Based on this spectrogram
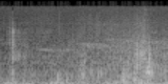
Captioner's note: birds chirping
